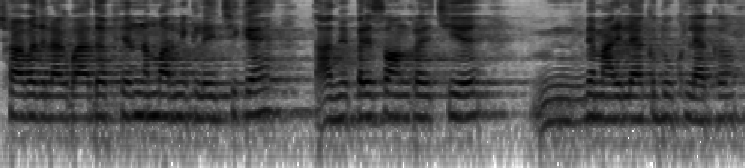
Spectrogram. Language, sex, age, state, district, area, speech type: Maithili, female, 30-45, Bihar, Begusarai, rural, spontaneous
